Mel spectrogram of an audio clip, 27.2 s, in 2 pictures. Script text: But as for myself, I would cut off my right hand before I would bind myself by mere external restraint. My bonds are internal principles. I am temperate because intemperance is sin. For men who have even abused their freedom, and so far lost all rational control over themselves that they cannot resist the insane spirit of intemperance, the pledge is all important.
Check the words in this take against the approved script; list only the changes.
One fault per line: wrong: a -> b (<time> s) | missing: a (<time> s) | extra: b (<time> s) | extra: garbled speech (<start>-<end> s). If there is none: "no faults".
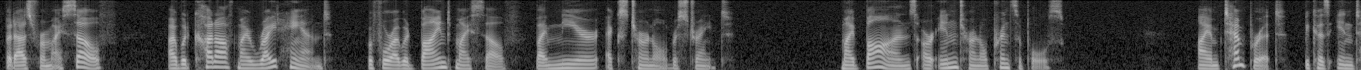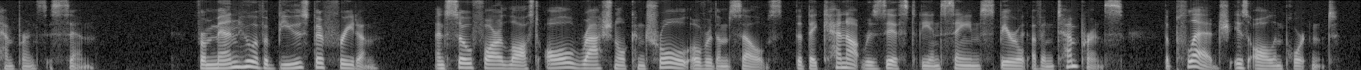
missing: even (16.3 s)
